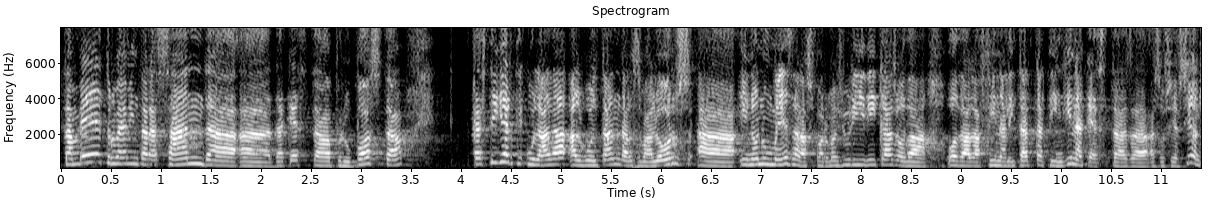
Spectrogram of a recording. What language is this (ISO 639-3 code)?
cat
